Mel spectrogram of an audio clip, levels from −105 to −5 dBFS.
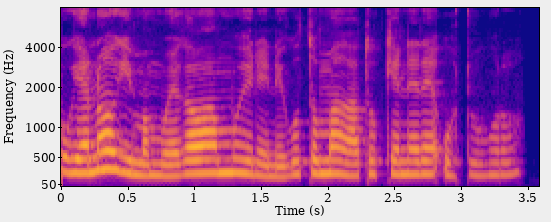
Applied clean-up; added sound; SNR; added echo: none; none; none; none.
